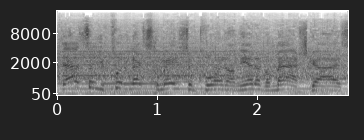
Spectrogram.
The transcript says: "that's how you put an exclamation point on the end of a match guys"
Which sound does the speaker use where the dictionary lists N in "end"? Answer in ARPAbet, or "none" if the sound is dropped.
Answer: none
